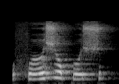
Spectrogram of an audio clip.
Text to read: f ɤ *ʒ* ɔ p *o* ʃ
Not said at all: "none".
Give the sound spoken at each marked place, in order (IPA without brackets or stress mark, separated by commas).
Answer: ʒ, o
